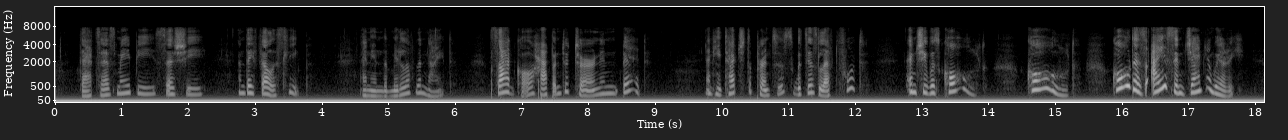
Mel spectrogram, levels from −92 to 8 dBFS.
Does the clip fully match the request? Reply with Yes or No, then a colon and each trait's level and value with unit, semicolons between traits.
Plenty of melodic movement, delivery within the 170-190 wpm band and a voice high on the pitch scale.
No: wide, 6.3 semitones; average, 140 wpm; high, 245 Hz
